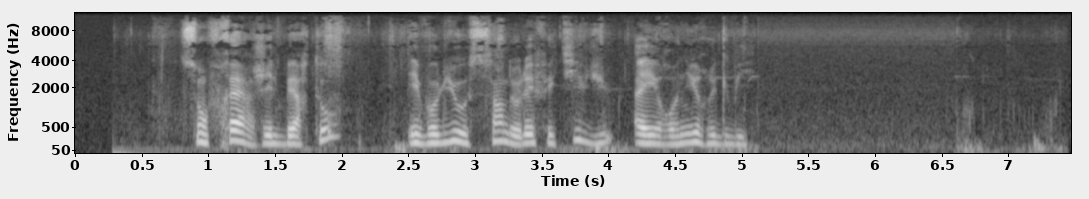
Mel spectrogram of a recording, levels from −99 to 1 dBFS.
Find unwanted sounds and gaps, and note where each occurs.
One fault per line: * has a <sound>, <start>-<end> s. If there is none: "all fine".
all fine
